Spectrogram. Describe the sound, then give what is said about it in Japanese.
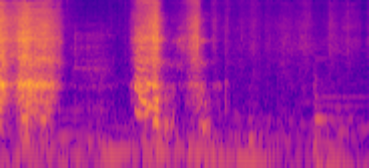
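Someone blows their nose after swimming in a pool, not from a cold. A few short, breathy, rasping bursts come with pauses between them, and the first is the loudest. “すいませんちょっと鼻をかみますごめんなさい”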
